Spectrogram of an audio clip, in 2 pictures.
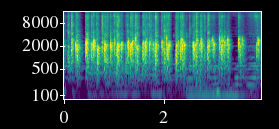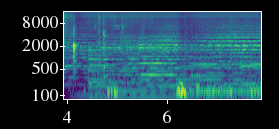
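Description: A church congregation applauding and acclaiming Jesus Christ: loud rhythmic clapping in bursts for about four seconds, then fading into sustained keyboard music and voices.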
